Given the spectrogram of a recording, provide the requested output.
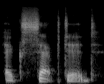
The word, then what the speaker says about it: accepted: Okay, and finally, the final 3 verbs all had the id sound at the end. So you should have said accepted, decided, and succeeded.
